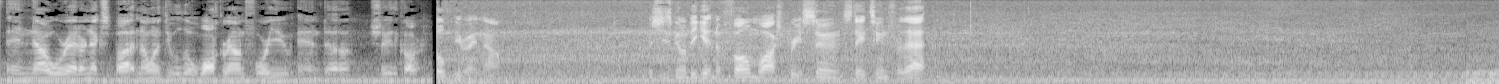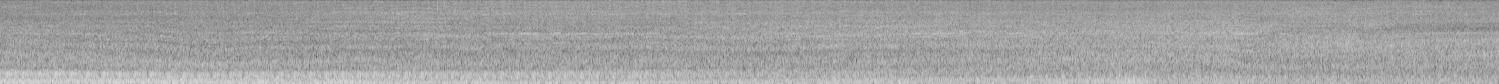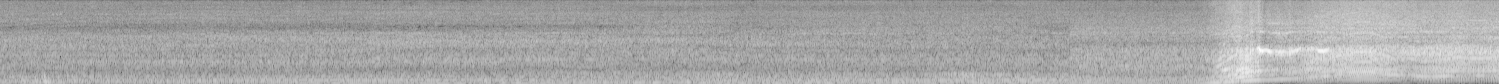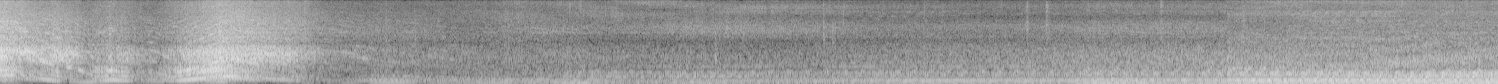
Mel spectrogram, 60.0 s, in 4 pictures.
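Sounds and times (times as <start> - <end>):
car engine idling: 0.0 - 59.9
engine revving hard: 42.0 - 48.4.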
